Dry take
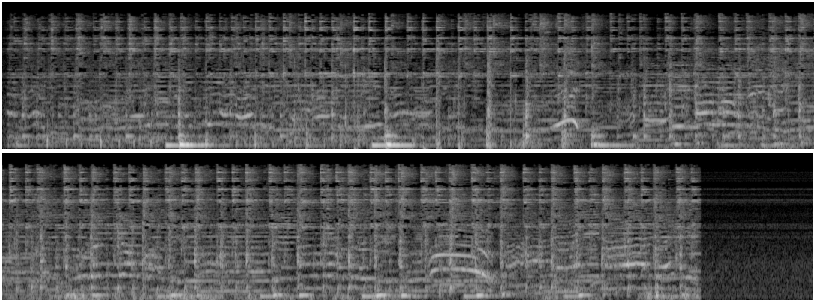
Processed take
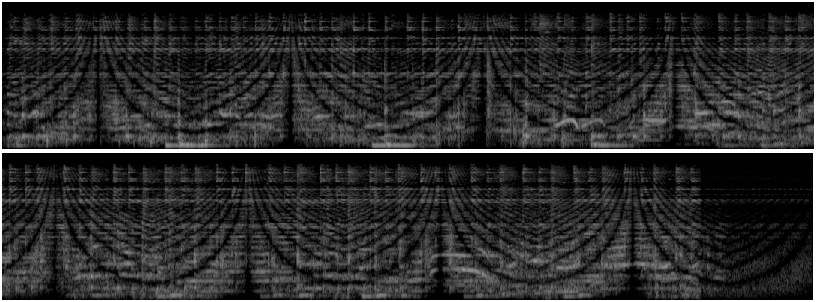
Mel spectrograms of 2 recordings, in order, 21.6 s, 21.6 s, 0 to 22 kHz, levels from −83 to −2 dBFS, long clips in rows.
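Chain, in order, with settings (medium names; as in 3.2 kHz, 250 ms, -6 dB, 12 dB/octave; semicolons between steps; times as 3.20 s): bass shelf 150 Hz -9.5 dB; compression 5:1, threshold -32 dBFS, peak gain reduction 13.5 dB; speakerphone echo 370 ms, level -9 dB; cancelling through-zero flanger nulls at 0.39 Hz, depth 2.3 ms; trim -3.5 dB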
